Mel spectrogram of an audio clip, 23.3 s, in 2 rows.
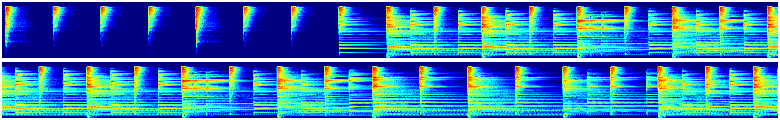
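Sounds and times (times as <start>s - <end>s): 
melody and chords: 5.1s - 23.2s.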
